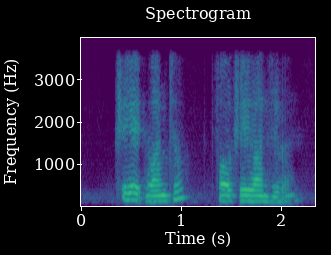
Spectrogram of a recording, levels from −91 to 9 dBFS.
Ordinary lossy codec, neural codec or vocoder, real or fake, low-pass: none; codec, 16 kHz, 1 kbps, FreqCodec, smaller model; fake; 3.6 kHz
